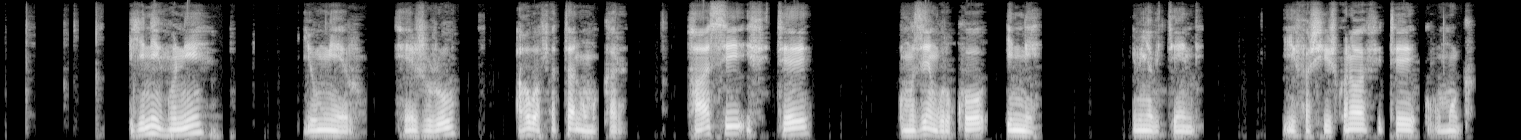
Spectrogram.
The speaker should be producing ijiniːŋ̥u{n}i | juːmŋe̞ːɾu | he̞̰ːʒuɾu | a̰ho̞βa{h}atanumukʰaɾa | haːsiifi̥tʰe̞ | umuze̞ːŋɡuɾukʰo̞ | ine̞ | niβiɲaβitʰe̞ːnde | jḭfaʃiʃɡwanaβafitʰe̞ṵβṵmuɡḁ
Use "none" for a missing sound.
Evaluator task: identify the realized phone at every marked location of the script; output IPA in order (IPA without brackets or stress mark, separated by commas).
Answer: n, f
